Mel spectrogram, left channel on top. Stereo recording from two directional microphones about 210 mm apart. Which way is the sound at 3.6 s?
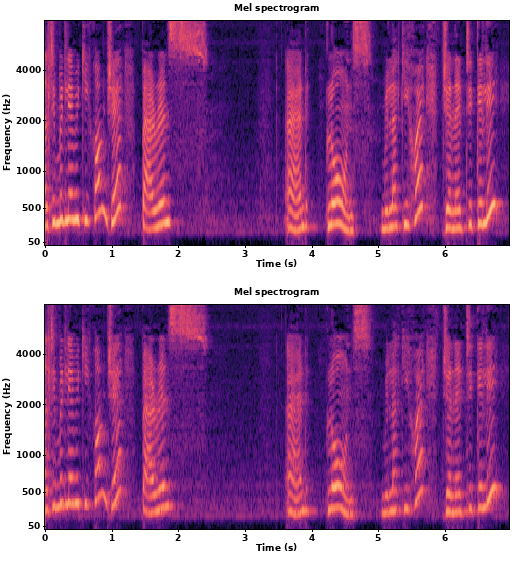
50° left (ahead or behind).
